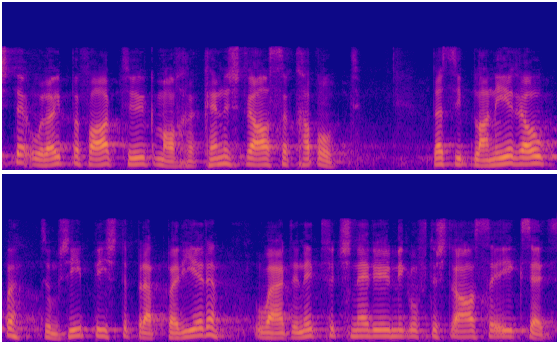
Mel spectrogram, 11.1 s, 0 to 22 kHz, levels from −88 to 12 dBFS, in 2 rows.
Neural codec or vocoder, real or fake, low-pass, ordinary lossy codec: codec, 16 kHz, 2 kbps, FunCodec, trained on LibriTTS, 25 frames a second; fake; 7.2 kHz; none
